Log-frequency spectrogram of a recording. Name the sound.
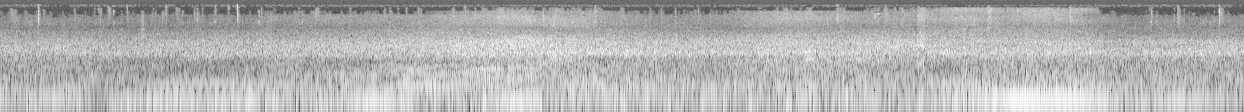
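school bus driving past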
